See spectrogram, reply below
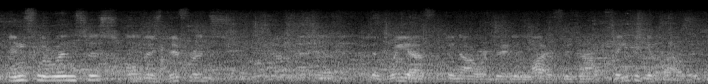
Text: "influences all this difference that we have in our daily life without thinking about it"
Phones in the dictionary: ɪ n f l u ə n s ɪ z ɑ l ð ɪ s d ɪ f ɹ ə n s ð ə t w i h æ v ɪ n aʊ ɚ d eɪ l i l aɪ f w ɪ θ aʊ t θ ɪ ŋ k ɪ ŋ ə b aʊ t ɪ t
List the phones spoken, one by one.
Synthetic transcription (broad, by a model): ɪ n f l u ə n s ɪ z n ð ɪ d ɪ f ɹ ə n s ð ə t w i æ v ɪ n aʊ ɚ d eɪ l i l aɪ f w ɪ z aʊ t θ ɪ ŋ k ɪ ŋ ə b aʊ t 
